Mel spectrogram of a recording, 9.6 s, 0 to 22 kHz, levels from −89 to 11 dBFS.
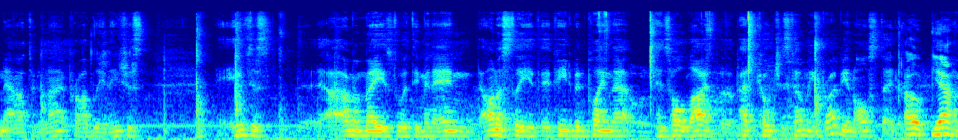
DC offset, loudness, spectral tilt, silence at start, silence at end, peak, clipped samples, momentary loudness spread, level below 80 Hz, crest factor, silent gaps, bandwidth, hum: under 0.1%; -27 LUFS; -6.5 dB/octave; 0 s; 0 s; -6 dBFS; under 0.1%; 16 LU; -48 dBFS; 20 dB; none; 15.5 kHz; none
